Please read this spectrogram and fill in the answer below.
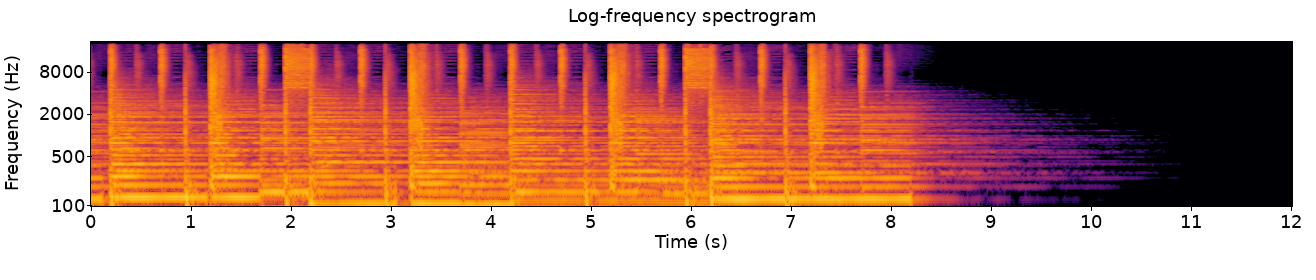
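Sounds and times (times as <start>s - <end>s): guitar music with steady beat: 0.0s - 8.2s.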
